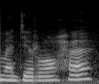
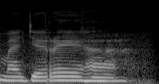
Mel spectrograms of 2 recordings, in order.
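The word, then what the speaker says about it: مجراها: tulisannya majroha tapi kita baca majreha.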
